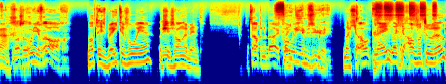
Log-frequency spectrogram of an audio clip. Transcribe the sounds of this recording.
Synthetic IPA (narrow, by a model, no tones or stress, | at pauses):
aːxʋɔsdəujəvraːx | ʋɔtɪsbejtərvʊːrjəɔsjəzʋɔŋərbɛnt | trɑpəndəbœjflijəməzyərj | dɔtjənejdɔtjəʔafɔnturoː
